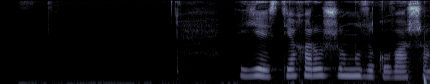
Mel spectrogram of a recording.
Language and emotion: Russian, neutral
